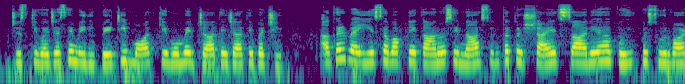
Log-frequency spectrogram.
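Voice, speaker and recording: A woman's voice: high voice, dark tone, rough recording. A woman voicing a furious young father. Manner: angry, commanding.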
